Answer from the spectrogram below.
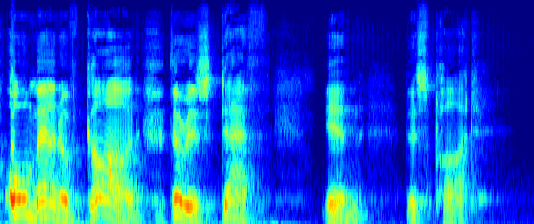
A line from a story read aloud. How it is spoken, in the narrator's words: this dread came over them, and they immediately cried out to Elijah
